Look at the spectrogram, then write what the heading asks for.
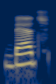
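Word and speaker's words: badge: অর্থাৎ এর সঠিক উচ্চারণ হবে ব্রিজ। একইভাবে ব্যাজ শব্দটিতেও ডি এর পরে ডি আছে কিন্তু ডি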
